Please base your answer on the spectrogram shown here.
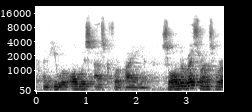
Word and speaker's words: paella: Number one is not pronounced paella, it's pronounced paella.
